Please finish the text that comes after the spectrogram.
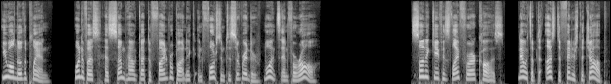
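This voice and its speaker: Determined cartoon princess played by a man; high, earnest, commanding resolve, lively inflection. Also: moderate pace, dry recording, studio quality. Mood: resolute, solemn. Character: determined young female princess, freedom fighter leader.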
